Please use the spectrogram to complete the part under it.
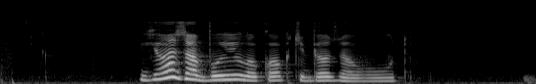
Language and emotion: Russian, sad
